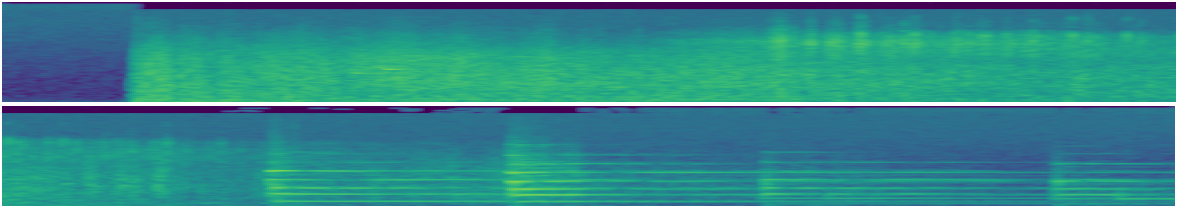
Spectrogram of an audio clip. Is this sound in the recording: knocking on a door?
no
